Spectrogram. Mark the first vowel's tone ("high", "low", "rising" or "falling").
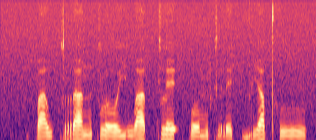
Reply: low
